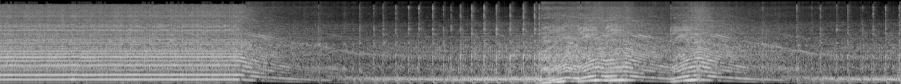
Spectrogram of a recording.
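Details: Husqvarna 372XP chainsaw after replacing the bad ignition module that made it cut out when revved: steady clean idle, then crisp revs climbing and dropping smoothly without stumbling or cutting out; running right.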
